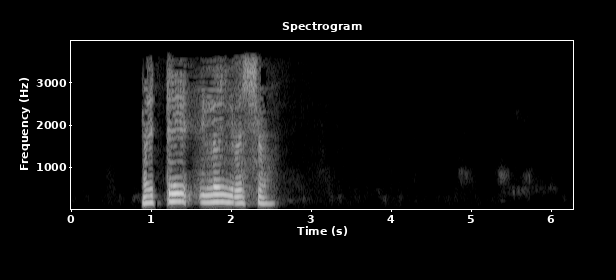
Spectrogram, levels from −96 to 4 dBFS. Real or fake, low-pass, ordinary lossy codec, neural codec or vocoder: fake; 3.6 kHz; AAC, 16 kbps; codec, 24 kHz, 1 kbps, SNAC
